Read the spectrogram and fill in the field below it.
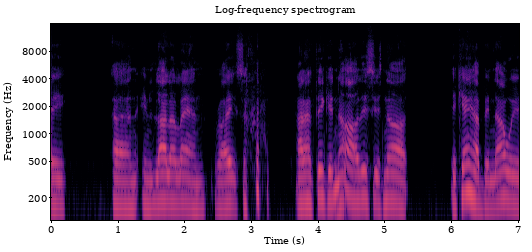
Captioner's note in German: lacht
